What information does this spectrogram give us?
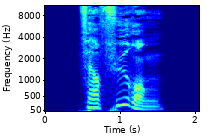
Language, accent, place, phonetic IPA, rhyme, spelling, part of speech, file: German, Germany, Berlin, [fɛɐ̯ˈfyːʁʊŋ], -yːʁʊŋ, Verführung, noun, De-Verführung.ogg
- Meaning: seduction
